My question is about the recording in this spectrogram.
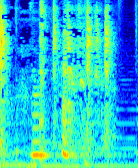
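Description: Short grunts and brief voice sounds from two people play-wrestling, with a few quick scuffling noises, over background music.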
